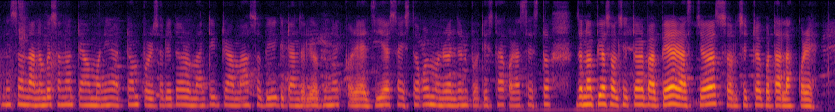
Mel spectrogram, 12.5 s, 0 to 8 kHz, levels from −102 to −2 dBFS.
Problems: background sounds at intervals, continuous background conversations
